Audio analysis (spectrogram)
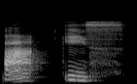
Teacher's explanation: Tanto A quanto I são vogais, ou seja, são separadas, tá? Então, ficam duas sílabas. E, portanto, é uma palavra que é um encontro vocálico, mas ele é hiato.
